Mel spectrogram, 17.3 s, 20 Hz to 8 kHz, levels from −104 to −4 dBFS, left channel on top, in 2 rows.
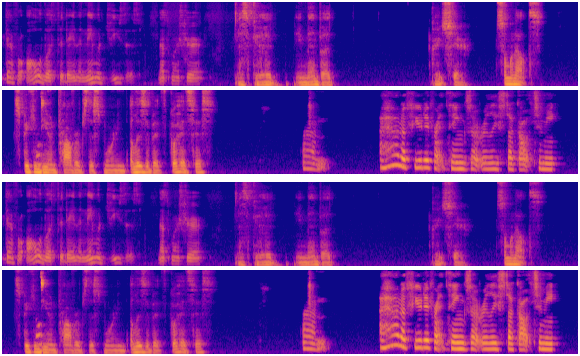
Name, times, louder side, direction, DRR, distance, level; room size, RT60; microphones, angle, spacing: voice 1, 0.0-2.0 2.3-3.0, right 1 dB, 10° right, 0.7 m, -45 dB
voice 2, 3.5-4.1 4.4-5.0 6.4-7.0 7.4-8.1 8.8-11.8, left 5 dB, 45° left, 0.4 m, -35 dB
voice 3, 13.1-13.5 14.3-16.9, right 4 dB, 55° right, 0.6 m, -33 dB
8.7 x 3.4 x 4.9 m
head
